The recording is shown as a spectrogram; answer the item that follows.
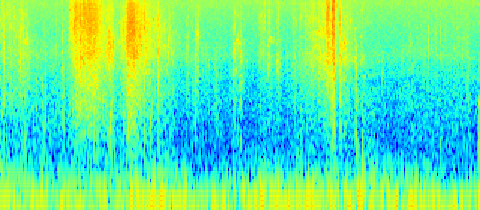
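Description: A steady low rumble of wind on the microphone, with a few brief rustles through low ground plants about a second in, near two seconds and past four seconds.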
